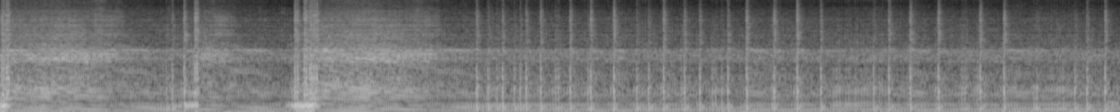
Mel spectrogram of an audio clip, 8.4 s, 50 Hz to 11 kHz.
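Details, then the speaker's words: 1987 Yamaha YZ490 twinshock hybrid, air-cooled 490 two-stroke in a 1987 YZ250 water-cooled frame, built as a weekend race bike: crackling bark climbs and drops with the throttle, then settles into an even popping idle about four beats a second. Normal two-stroke idle and revving. "okay so we've talked a bit about the machine now let's get billy to fire up that 490 motor and have a quick listen to what it sounds like"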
